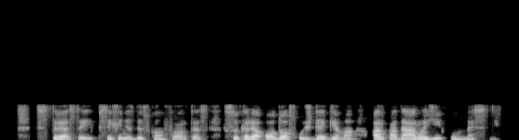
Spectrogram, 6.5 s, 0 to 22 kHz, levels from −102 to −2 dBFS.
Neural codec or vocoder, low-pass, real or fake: none; 5.4 kHz; real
